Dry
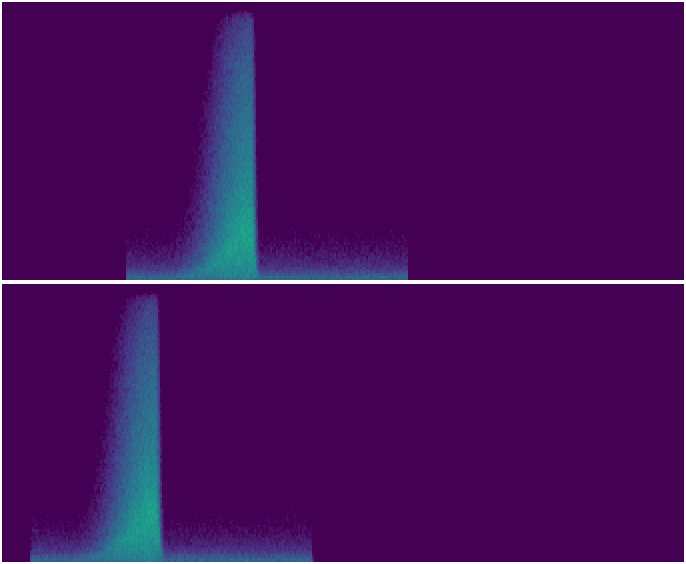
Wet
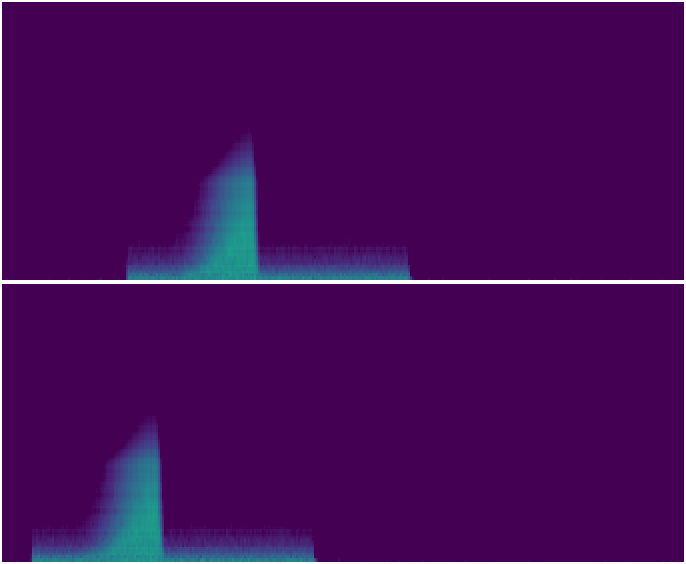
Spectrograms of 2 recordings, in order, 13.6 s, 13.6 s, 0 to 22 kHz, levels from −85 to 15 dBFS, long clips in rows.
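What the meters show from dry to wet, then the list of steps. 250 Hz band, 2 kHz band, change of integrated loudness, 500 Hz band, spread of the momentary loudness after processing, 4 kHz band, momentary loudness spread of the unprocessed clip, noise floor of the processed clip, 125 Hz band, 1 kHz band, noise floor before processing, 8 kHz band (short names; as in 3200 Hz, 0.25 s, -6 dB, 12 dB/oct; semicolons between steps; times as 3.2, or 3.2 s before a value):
+12.0 dB, -0.5 dB, -3.0 dB, +6.0 dB, 23 LU, -3.5 dB, 17 LU, under -85 dBFS, -0.5 dB, +4.0 dB, -81 dBFS, -6.0 dB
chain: vocoder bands 16, saw 234 Hz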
